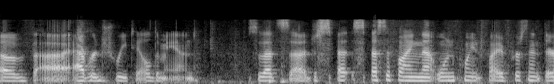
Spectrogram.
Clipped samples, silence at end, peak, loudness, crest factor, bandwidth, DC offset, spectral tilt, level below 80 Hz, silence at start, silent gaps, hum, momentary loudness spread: under 0.1%; 0 s; 0 dBFS; -14 LUFS; 14 dB; 8.6 kHz; under 0.1%; -4.5 dB/octave; -40 dBFS; 0 s; none; none; 8 LU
